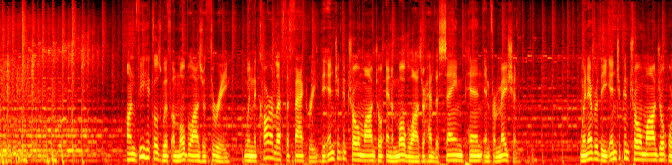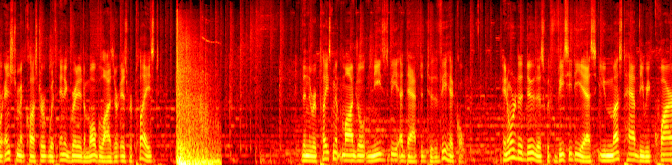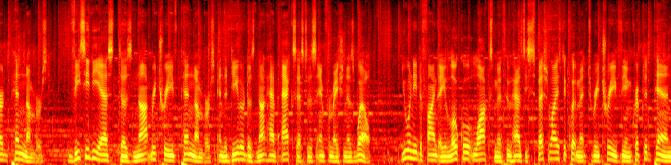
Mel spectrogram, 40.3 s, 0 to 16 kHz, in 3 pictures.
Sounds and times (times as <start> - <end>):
Music: 0.0 - 40.3
Speech: 2.5 - 10.4, 11.6 - 16.6, 19.4 - 22.8, 23.5 - 34.3, 34.9 - 40.3.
